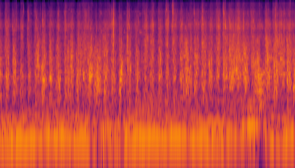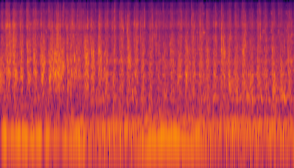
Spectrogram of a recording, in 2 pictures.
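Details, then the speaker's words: Daily-driven car with a welded differential (spool) manoeuvring slowly in a car park: rapid, uneven banging chirp and chatter over a low engine rumble as the locked tyres skip and hop, shaking the whole cabin; reverse is worse. "Oh, you hear it chirping [Music] and it shakes the whole inside of the car. That's probably the worst part about it."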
